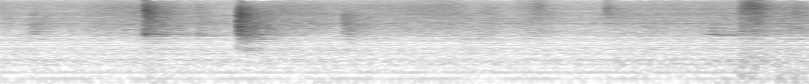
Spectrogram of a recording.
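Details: A few sharp knocks like a cupboard or drawer shutting over a low electrical hum in a small room, with no animal voice.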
